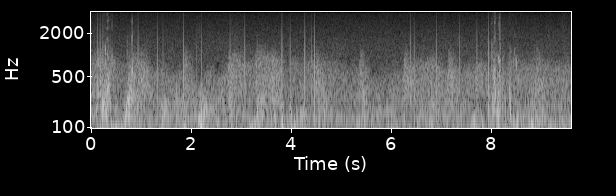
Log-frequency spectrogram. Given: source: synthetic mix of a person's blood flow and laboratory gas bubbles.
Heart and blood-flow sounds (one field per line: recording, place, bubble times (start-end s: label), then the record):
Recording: Doppler ultrasound of blood flow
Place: subclavian vein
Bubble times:
0.10-0.47 s: bubbles
0.79-0.91 s: bubbles
7.93-8.27 s: bubbles
8.32-8.54 s: bubbles
8.82-8.89 s: bubbles
From the record:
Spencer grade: 2 (many but less than half of the cardiac periods contain bubble signals, singularly or in groups)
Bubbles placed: anywhere in the cardiac cycle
